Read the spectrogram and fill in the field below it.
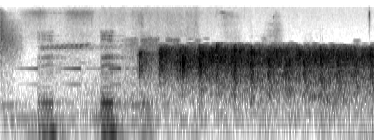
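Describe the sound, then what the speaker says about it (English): Canned applause on a home shopping broadcast cuts in abruptly after a couple of short tonal beeps and then holds as a steady, dense wash of clapping at moderate volume. "That canned applause would have been cheesy and laughable if used in like the age of like Laverne and Shirley."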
